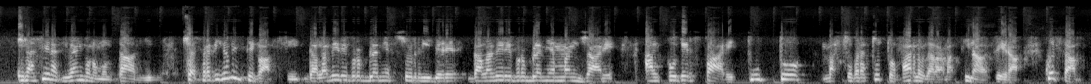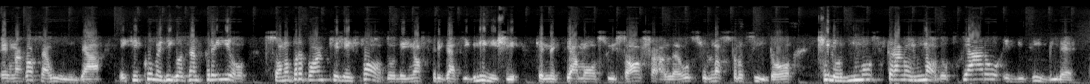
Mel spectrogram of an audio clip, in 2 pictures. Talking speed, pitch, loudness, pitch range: 175 wpm, 185 Hz, -13 LUFS, 150-220 Hz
